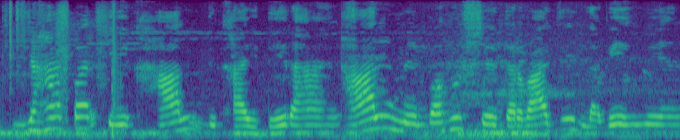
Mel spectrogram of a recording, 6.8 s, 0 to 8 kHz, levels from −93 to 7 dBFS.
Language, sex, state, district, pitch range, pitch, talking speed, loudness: Hindi, male, Uttar Pradesh, Varanasi, 160-190 Hz, 170 Hz, 160 wpm, -22 LUFS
